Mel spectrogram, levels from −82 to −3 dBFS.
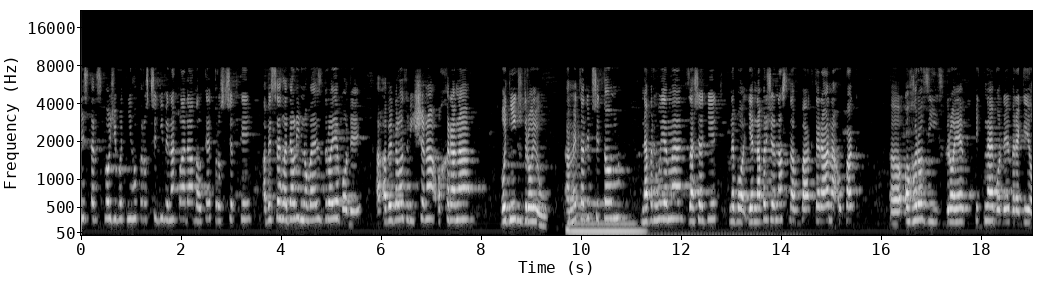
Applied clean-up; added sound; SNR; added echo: classical method Wiener filter.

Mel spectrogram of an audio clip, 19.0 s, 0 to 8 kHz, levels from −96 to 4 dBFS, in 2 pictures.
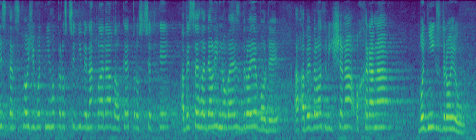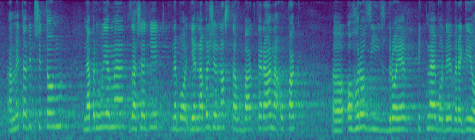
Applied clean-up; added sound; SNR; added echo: none; none; none; none.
